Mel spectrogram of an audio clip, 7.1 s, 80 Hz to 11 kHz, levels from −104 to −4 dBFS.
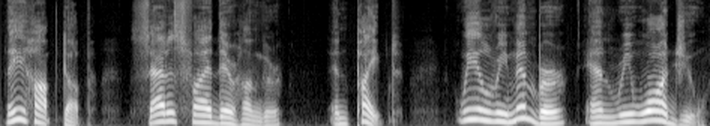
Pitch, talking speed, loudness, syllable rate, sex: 180 Hz, 110 wpm, -17 LUFS, 3.6 syllables/s, male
